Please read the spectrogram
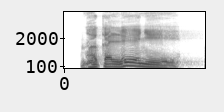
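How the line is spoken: Menacing bark. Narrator (Russian): грозно рявкнул Лок

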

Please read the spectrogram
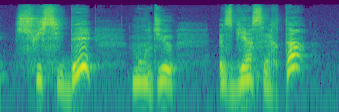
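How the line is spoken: Horrified exclamation. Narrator (French): s'écria Hallward avec une expression d'horreur

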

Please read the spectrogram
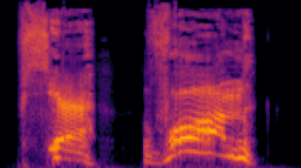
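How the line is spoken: Hoarse shout. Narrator (Russian): только и мог он крикнуть хриплым голосом

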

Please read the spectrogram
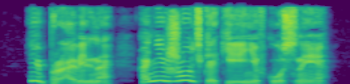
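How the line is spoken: Laughing. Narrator (Russian): хохотал Чибик

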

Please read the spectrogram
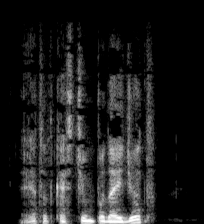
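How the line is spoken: Hoarse voice. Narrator (Russian): хрипло сказал Торн 199

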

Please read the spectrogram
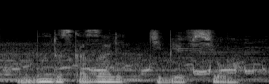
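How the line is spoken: Muffled, barely moving lips. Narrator (Russian): глухим голосом произнес он, едва шевеля губами

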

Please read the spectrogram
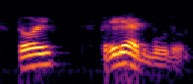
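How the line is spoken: Sharp shout breaking silence. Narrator (Russian): резко разорвав тишину, раздался окрик

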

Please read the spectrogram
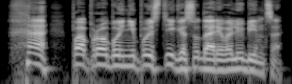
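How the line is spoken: Chuckling. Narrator (Russian): хохотнул Солодовников

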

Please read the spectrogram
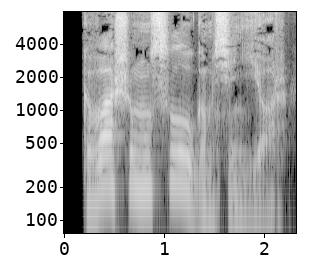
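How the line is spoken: Old man's mutter. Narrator (Russian): пробормотал старый Бен

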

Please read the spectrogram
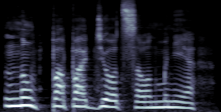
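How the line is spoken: Growling. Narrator (Russian): рычал Кощеев

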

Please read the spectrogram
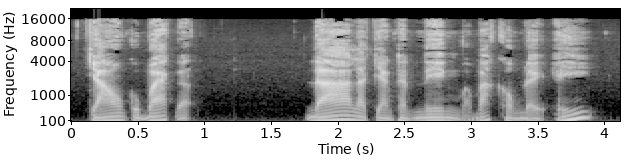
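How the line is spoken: Sighing. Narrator (Vietnamese): bác chỉ thở dài

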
